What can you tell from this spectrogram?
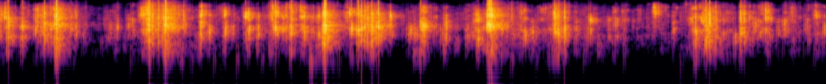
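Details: Kotetsu, a male American Bully, devours a heaped meal of raw meat and bones: loud crunching bites in clusters about every second, with wet smacking chews between, close up in a small room.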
